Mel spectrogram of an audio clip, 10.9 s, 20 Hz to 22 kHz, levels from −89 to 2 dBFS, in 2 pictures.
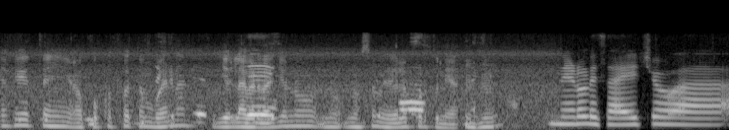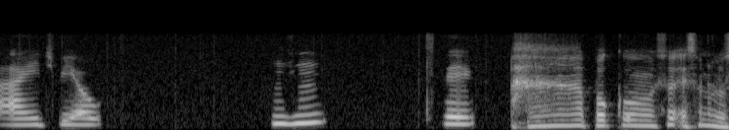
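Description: From 0.0 to 0.89 s a faint delayed copy of the speech trails about 360 ms behind, around 15 dB down. This is an echo leak, likely a far-end loudspeaker's sound reaching its microphone and slipping past the echo canceller. Quieter echo, about 25 dB down with the same 360 ms delay, returns at 1.12 to 1.66 s, 2.14 to 2.96 s and 3.2 to 4.17 s.

Overlapping this, from 0.7 to 1.86 s and from 2.03 to 4.18 s, the speech dips in patches by up to roughly 20 dB. A sharper dip of about 40 dB follows at 10.06 to 10.24 s. This is speech suppressed in double talk, likely an echo canceller that could not separate the talker from the returning echo and turned both down.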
